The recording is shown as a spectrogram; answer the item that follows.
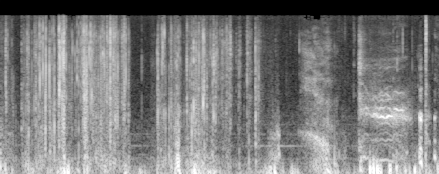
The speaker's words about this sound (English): I'm going to eat a Reese's Pieces. Should we just sit silently and listen to the munching?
